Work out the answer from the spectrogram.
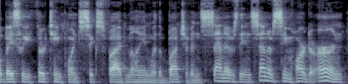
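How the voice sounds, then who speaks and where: A middle-aged or older man with a cold, hoarse and slightly raspy, giving conversational, opinionated sports commentary as the host of a daily show. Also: lowish voice, darkish tone.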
